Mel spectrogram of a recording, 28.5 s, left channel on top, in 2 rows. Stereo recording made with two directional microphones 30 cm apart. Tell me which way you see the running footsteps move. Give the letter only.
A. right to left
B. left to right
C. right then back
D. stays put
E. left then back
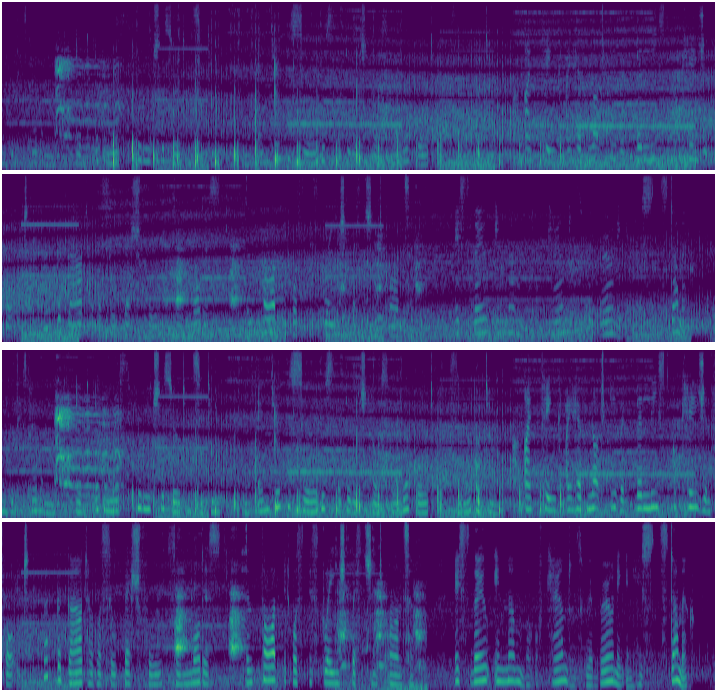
B.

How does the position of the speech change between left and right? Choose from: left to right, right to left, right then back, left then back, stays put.
stays put.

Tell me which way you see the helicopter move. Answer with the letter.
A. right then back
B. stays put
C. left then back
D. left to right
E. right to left
E.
